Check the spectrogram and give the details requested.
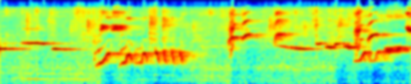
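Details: White-rumped shama lure song meant to provoke quiet birds: steady whistled notes give way to a burst of rapid buzzy chattering, then rising whistles and sharp upslurs, with some background hum.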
